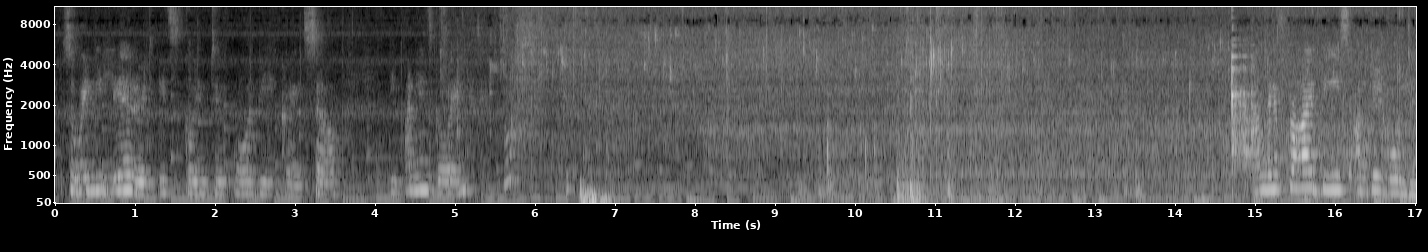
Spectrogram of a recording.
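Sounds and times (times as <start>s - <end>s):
onions sizzling in oil: 4.7s - 17.0s
knocks on pan: 9.5s - 11.7s.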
